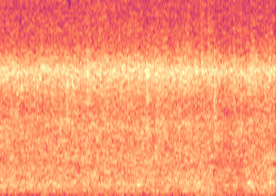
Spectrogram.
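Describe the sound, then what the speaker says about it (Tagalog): Heavy rain pours down outside sleeping quarters in a steady, dense, loud hiss with no breaks. "Lakas ng ulan."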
